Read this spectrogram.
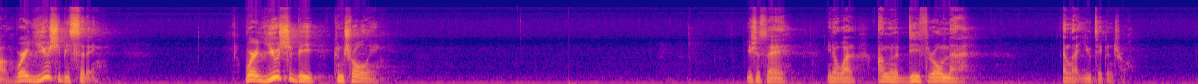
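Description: A man speaks with animation through a microphone, with long pauses between phrases.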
